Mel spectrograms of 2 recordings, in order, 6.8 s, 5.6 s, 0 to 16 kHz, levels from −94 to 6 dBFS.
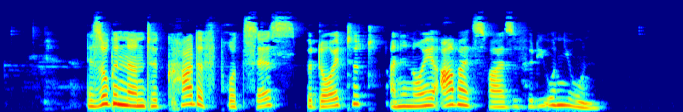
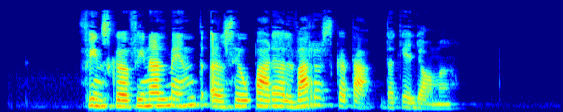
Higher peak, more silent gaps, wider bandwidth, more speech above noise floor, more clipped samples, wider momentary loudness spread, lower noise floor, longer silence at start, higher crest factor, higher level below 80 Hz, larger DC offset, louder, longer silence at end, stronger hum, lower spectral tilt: about the same, -2 dBFS vs -2 dBFS; neither; second, 9.4 kHz vs 11.5 kHz; second, 58 dB vs 62 dB; neither; about the same, 14 LU vs 14 LU; second, -76 dBFS vs -84 dBFS; about the same, 0.85 s vs 0.85 s; about the same, 18 dB vs 22 dB; first, -66 dBFS vs -78 dBFS; neither; first, -18 LUFS vs -22 LUFS; second, 0.85 s vs 1.15 s; neither; about the same, -4 dB/octave vs -4.5 dB/octave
